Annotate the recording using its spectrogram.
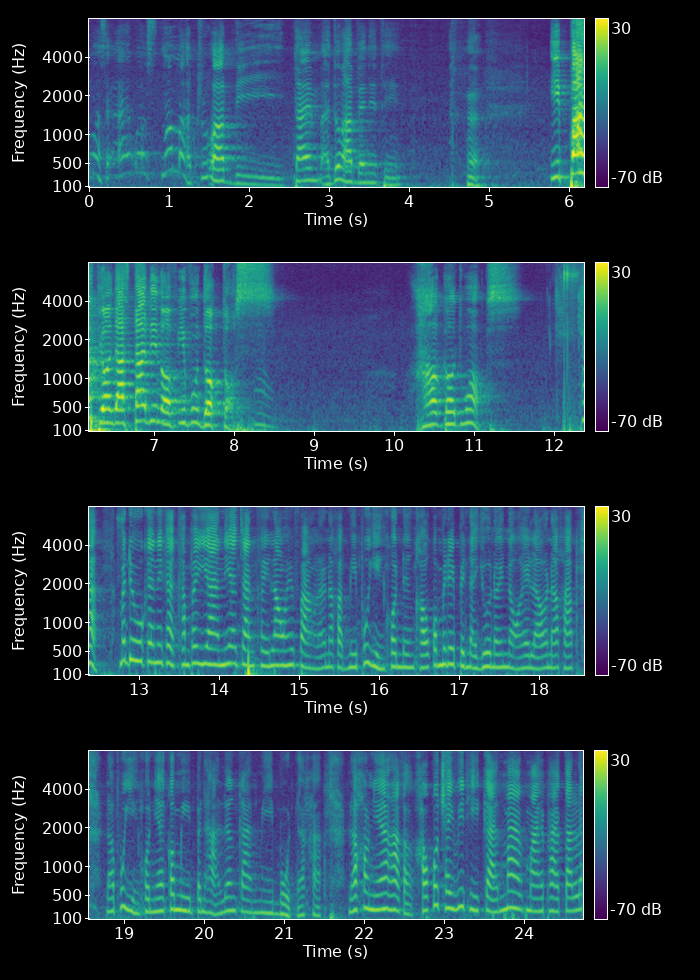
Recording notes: This sermon was Preached Live. With Thai Translation.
